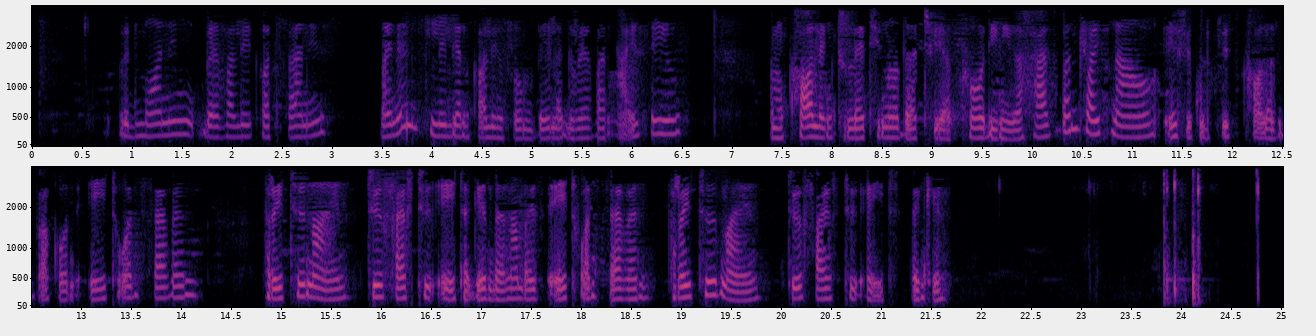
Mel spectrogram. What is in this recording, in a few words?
voicemail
